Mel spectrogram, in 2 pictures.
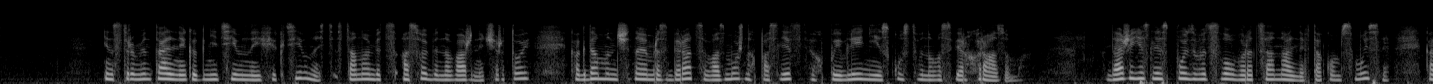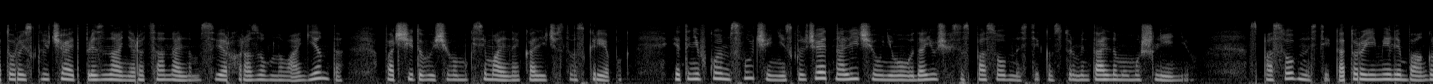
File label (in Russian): Деловой текс публицистика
